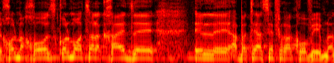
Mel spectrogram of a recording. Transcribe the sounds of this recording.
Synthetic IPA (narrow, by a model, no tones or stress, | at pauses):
eχo̞lmaχozko̞lmoat͡salakχaetzeː | la̰bat̪ejhasefeʁhakʁovimla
